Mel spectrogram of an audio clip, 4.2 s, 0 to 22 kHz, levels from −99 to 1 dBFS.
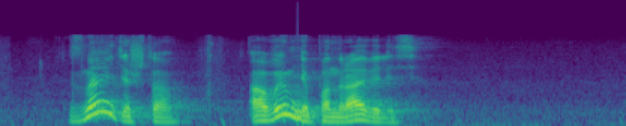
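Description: Speech, with one Bluetooth stutter from 1.98 to 2.02 s: a slice of about 21 ms repeats where late or lost data left the receiver replaying its last buffer, which points to a single lost frame. Unlike a dropout, there's no silence; the speech resumes slightly ahead, as if it had played on.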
